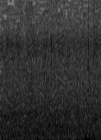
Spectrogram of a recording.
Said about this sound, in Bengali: আর এদিকে বৃষ্টি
